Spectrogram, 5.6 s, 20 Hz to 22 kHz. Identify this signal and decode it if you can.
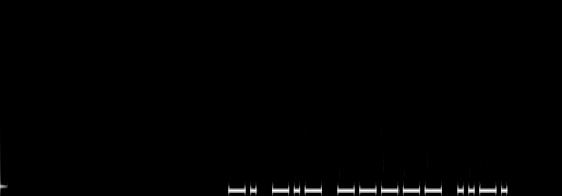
Morse code, heard as a keyed tone, about 22 wpm, 700 Hz. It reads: NK0F
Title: USA Call Signs - 4 Characters - Repeated 3x - 22wpm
